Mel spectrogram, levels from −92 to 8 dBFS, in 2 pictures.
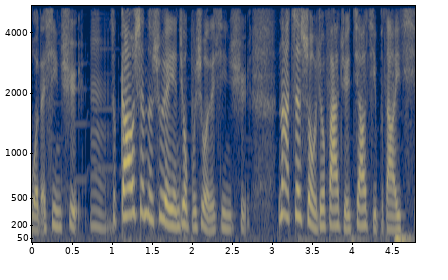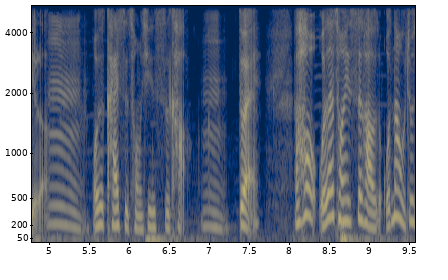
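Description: Nothing in this recording trips any alarms: there's no dropout, glitch or distortion to point to anywhere along the way.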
